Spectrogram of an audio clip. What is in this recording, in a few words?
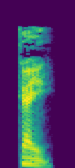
"kay", tagalog markers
